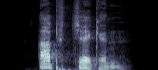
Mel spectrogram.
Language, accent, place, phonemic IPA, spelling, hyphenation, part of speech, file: German, Germany, Berlin, /ˈapˌt͡ʃɛkn̩/, abchecken, ab‧che‧cken, verb, De-abchecken.ogg
- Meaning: to check out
